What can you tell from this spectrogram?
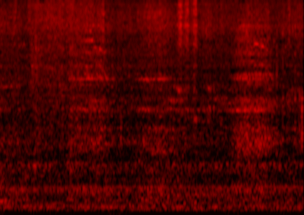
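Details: No animal sound is heard, only quiet indoor rubbing and scraping noises over a low steady hum.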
